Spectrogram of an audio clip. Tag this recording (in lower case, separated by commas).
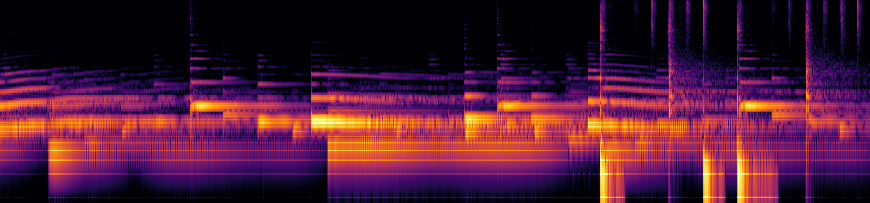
music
